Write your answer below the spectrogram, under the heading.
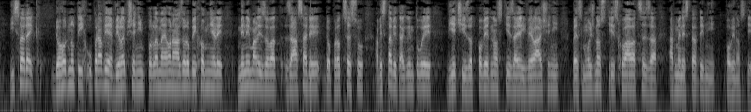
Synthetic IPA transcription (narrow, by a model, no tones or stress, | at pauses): viːslɛdɛkdoɦo̞dnut̪iːxʔuːpɾafjɛvɪlɛpʃɛɲiːmpo̞dlɛmɛːɦo̞naːzo̞ɾubɪxo̞mːɲɛlɪ | mɪnɪmalɪzo̞vat̪zaːsadɪdo̞pɾo̞t͡sɛsuʔa̰vɪst̪avɪt̪ʔaɡɛnt̪uɾɪ | vjɛt͡ʃiːzo̞t̪̚po̞vjɛdno̞scɪzajɛjɪɣvɪɦlaːʃɛɲiː | bɛzmo̞ʒno̞scɪsxo̞vaːvat̪sɛzaʔadmɪnɪst̪ɾat̪ɪvɲiː | po̞vɪno̞scɪ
